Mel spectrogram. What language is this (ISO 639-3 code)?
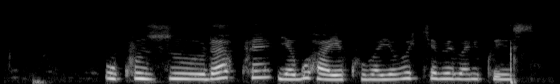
kin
